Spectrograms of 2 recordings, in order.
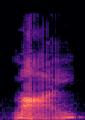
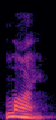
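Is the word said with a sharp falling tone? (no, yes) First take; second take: no; yes. First: The word is not said with a falling tone. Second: The word is said with a falling tone. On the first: It means to buy. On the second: It means to sell.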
